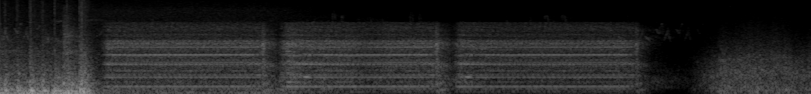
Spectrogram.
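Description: Drum-heavy music ends about a second in. Then an electric actuator motor whines steadily in three runs with two brief breaks, as the missile launcher's mechanism raises the launch tubes and swings their lids open.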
